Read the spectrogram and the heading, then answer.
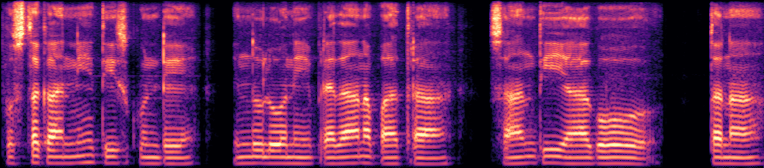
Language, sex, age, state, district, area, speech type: Telugu, male, 18-30, Andhra Pradesh, Kurnool, urban, spontaneous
